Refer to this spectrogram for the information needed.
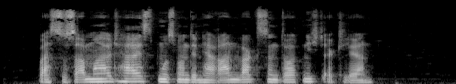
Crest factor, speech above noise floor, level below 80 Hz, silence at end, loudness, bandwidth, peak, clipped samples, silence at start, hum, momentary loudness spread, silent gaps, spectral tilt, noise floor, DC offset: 18 dB; 42 dB; -50 dBFS; 0.85 s; -17 LUFS; 15.5 kHz; 0 dBFS; under 0.1%; 0.4 s; none; 9 LU; none; -4.5 dB/octave; -59 dBFS; under 0.1%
